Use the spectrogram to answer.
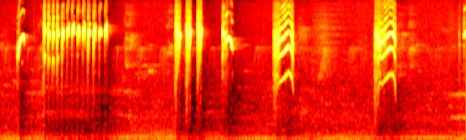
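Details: Long-tailed shrike in full song with varied material: a rapid buzzy trill, sharp chirps, and repeated wavering high notes with harmonics, separated by brief gaps; faint low hum throughout.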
